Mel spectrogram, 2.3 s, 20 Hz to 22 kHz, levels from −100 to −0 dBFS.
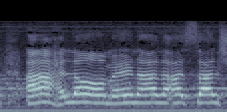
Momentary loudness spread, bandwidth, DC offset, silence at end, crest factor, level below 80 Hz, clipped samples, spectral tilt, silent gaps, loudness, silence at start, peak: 3 LU; 11.5 kHz; under 0.1%; 0 s; 14 dB; -48 dBFS; under 0.1%; -3.5 dB/octave; none; -25 LUFS; 0 s; -10 dBFS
